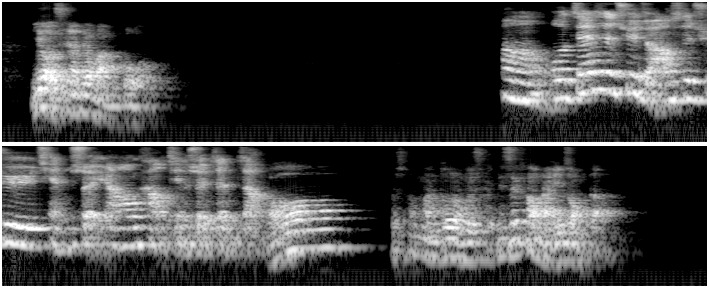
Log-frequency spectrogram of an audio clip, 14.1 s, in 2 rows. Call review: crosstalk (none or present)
none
